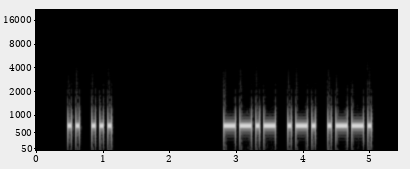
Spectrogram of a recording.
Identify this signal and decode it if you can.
Morse code, heard as a keyed tone, about 20 wpm, 700 Hz. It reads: IS QRP
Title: Common QSO Phrases - 4x Word-Spacing - 20wpm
